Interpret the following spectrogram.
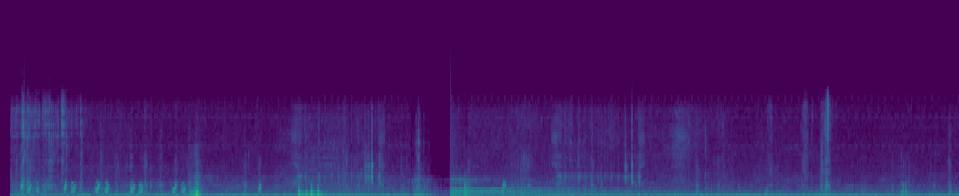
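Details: Guinea pigs eating corn on the cob, recorded up close: a quick run of short, pitched squeaks in the first second and a half, then a louder squeak near two seconds, over steady crunching and rustling as they feed.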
